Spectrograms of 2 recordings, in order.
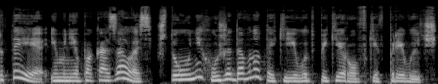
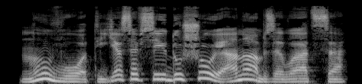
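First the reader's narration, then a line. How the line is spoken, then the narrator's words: Offended drawl. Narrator (Russian): Обиженно протянул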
